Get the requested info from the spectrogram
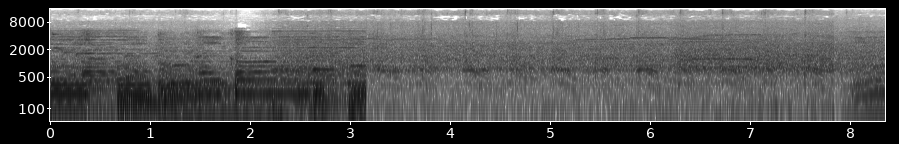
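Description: A song with a melody line plays for about three seconds, then cuts off abruptly and gives way to an audience applauding and cheering.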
